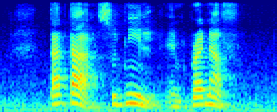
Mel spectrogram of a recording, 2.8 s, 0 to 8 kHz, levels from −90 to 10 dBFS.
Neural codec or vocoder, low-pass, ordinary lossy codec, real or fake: none; 7.2 kHz; none; real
